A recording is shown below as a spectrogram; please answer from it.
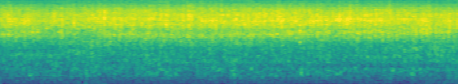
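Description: A waterfall on a Madeira levada pours in a steady, close, hissing rush of falling and flowing water, constant throughout with no voices.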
